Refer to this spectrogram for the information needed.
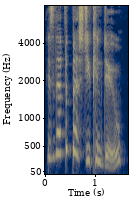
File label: Female Constable combat taunt; SyrinScape; Missing Magistrate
